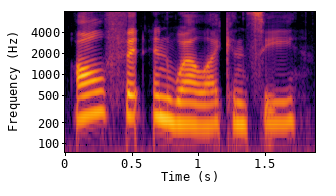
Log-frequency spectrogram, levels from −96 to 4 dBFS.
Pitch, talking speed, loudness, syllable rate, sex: 215 Hz, 225 wpm, -18 LUFS, 4.5 syllables/s, female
